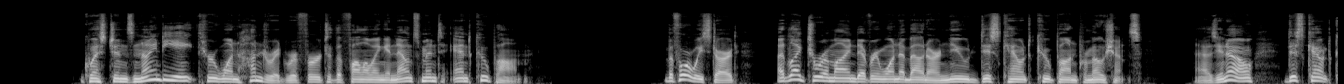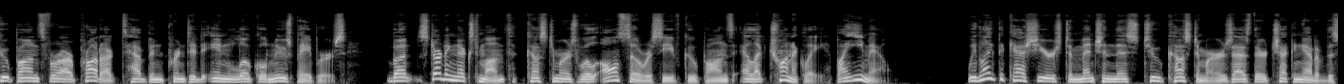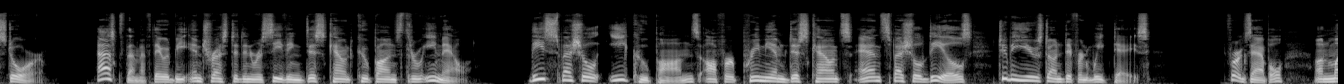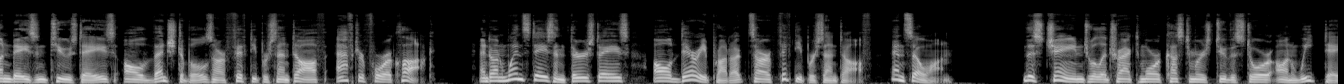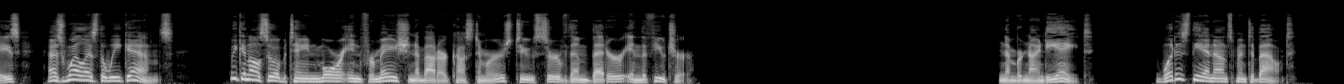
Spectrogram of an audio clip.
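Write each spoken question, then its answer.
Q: What is the announcement about?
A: A new email discount coupon promotion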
